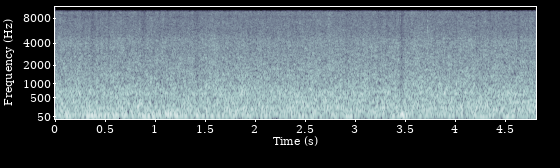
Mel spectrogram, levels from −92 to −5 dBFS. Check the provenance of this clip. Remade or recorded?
recorded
